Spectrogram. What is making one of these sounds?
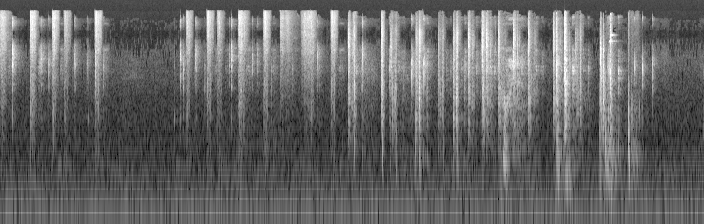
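Footsteps tread across grass and sand.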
